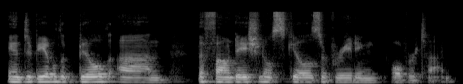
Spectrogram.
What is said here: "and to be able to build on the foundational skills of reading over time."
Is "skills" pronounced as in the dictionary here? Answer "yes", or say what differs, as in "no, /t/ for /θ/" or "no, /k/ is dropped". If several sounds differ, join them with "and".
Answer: yes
